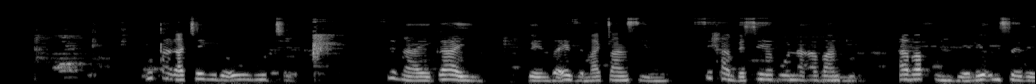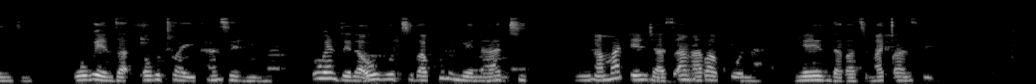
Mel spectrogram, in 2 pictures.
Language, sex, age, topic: North Ndebele, female, 36-49, health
